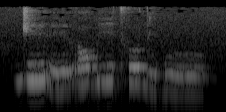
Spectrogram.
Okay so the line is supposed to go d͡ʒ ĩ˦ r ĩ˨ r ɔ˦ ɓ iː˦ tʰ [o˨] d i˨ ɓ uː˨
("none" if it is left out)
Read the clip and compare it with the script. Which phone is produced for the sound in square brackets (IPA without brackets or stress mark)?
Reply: o˦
